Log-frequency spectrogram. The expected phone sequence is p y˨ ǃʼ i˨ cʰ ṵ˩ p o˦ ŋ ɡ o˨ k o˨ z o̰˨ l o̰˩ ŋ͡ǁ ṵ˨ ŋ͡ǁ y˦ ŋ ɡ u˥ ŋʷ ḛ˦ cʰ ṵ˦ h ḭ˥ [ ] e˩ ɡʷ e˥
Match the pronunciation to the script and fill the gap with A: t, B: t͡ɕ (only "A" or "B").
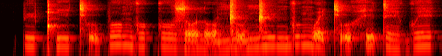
A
